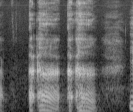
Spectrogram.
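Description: A man's voiced throat clearing, given as a demonstration of the constant throat clearing (pigarro) typical of laryngopharyngeal reflux. It comes as two short pushes, each falling in pitch.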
